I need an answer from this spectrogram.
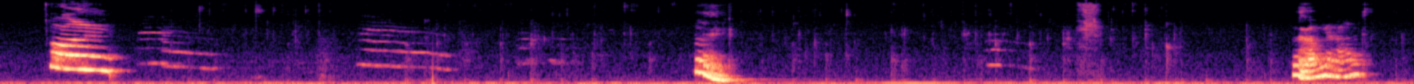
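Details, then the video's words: Countryside stray cat calling for its separated companion after neutering: three strong wailing meows spaced about six seconds apart, one sliding steeply downward, with faint softer mews between and a low steady hum underneath. "중성화 수술 후… 강제로 헤어진 단짝을 찾아 매일 울부짖는 고양이"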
